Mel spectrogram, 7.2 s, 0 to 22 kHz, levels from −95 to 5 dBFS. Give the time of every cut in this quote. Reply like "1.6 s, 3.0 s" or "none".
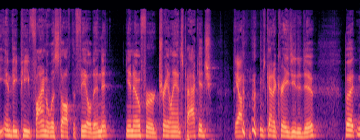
5.2 s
